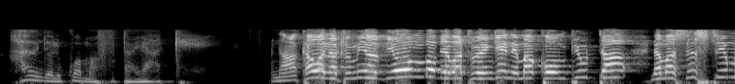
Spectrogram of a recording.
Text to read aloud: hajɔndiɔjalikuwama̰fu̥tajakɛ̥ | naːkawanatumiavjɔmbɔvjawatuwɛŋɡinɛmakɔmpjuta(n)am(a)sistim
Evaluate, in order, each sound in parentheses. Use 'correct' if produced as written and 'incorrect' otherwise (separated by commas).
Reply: correct, correct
